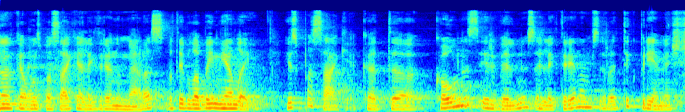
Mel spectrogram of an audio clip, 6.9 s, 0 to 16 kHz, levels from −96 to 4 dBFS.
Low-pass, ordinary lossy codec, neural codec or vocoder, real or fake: 10.8 kHz; AAC, 48 kbps; none; real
